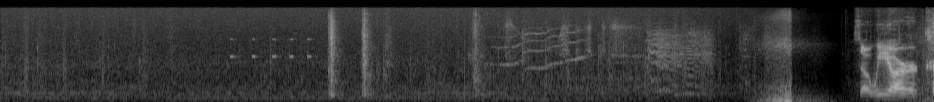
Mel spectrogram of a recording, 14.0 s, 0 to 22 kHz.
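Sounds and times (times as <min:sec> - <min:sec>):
low electrical hum: 0:00.0 - 0:11.4, 0:12.4 - 0:14.0
rising whine of door: 0:07.0 - 0:11.6.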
